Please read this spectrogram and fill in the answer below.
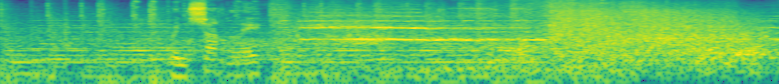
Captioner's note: vehicle crashes loudly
